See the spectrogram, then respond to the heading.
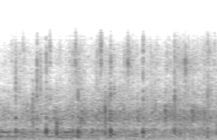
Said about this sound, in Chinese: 我越讲越兴奋，我们再给爱多美一个掌声。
